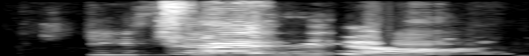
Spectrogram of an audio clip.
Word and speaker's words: Trevian: giving our closing so L been saying my name wrong forever okay my name is Tran she she says it the gay way like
